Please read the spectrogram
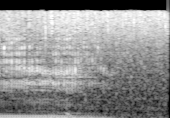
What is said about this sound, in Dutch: Ja, walvissen gebruiken zang om te communiceren.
